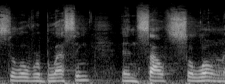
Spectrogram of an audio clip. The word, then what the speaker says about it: Solon: But it's still over Blessing in South Solon. I think I pronounced it Solon earlier. Please forgive me. I'm from Northeast Ohio. We pronounce it Solon up there.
